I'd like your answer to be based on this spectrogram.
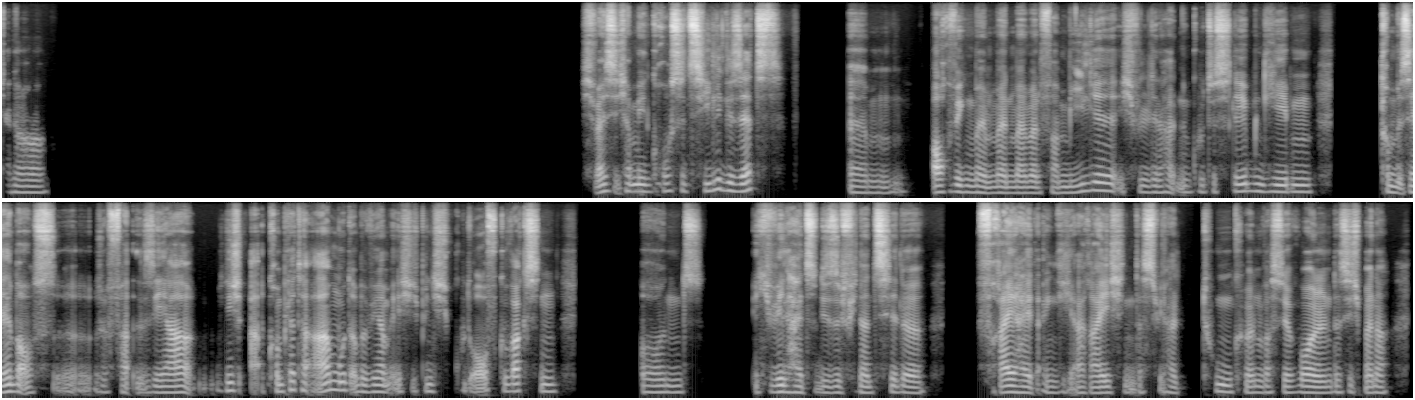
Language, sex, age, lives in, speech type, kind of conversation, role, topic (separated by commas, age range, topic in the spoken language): German, male, 25-29, Germany, conversation, advice, user, Wie kann ich es schaffen, länger tief konzentriert zu arbeiten?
